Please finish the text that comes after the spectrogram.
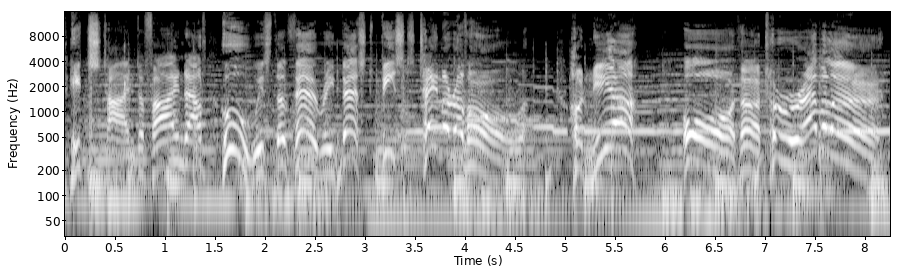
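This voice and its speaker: Game tournament announcer, high voice, swooping delivery, theatrical, ceremonial, drawn-out proclaiming. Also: male voice, wildly swooping pitch, exaggerated voice. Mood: grand. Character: showy male tournament announcer, grand and theatrical. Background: game music.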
